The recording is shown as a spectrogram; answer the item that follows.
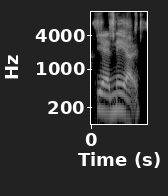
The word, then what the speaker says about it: Neo: It's Neo. That's my Vietnamese name. Not it's a Vietnamese name. Neo. But it's pronounced Neo. Yes, the Matrix.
